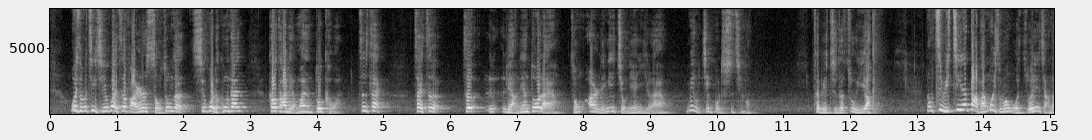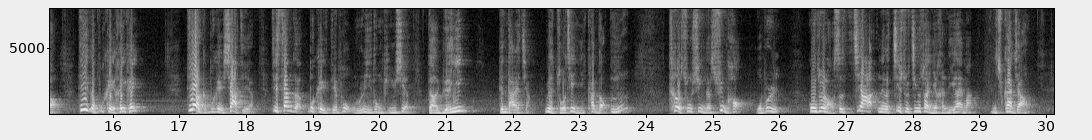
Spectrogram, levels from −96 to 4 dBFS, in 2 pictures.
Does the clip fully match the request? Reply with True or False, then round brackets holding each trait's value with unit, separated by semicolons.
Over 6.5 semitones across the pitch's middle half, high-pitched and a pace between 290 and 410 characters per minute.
True (7.1 semitones; 240 Hz; 305 characters per minute)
